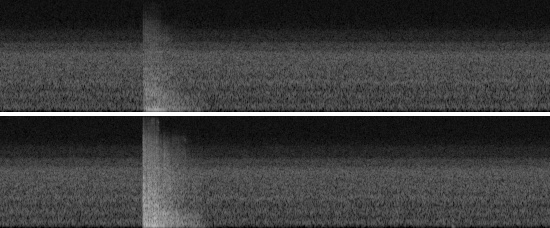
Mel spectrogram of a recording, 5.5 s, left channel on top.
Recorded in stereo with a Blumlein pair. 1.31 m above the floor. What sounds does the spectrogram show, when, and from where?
1.4 s a gunshot: 55° right, 0.9 m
